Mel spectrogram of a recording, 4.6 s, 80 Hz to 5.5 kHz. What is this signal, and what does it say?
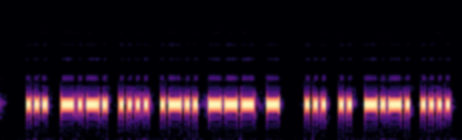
Morse code, heard as a keyed tone, about 29 wpm, 630 Hz. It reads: SCHLOT SICH
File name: 006 Sechster Streich 30wpm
